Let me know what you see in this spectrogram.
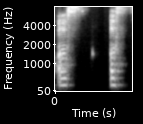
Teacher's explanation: لم يؤت بعوامل التفخيم كاملة ولا بالإطباق كذلك، فضعف صوتها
